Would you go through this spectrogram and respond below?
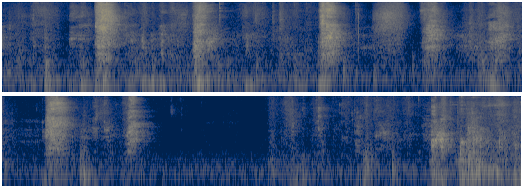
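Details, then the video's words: Staffordshire Bull Terrier at play with a French bulldog: short, sharp, noisy barks and yaps in separate bursts roughly every second, with quiet gaps between and a brief lull near the end. "Staffordshire Bull terrier play"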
